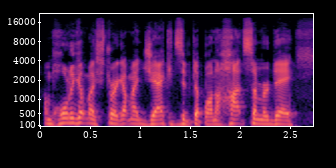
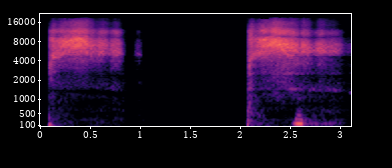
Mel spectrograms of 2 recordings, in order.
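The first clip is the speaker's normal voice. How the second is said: short hissed psst spurts; imitated pee squirts; 3 semitones lower than usual. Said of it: "his piss is sounding like".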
